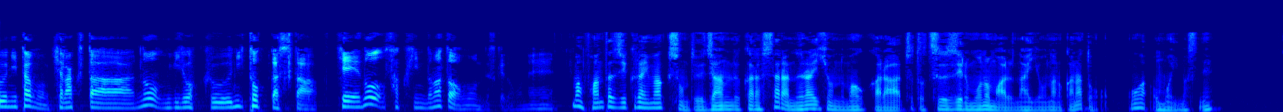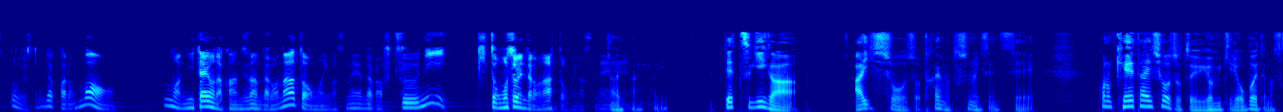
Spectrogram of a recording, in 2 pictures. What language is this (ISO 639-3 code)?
jpn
